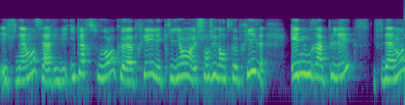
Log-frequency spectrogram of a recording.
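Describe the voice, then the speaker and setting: Animated and high-pitched, a woman speaks with lively intonation. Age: 40s. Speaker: company co-founder. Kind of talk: interview conversation.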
